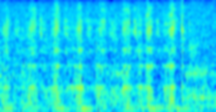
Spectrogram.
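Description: Hand-held carving gouge, a number five sweep, scraping and cutting a quick run of short strokes into dry wood, several a second: fine hair texture being carved into a wood sculpture.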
